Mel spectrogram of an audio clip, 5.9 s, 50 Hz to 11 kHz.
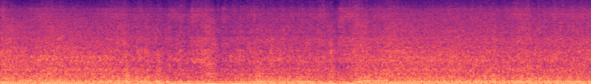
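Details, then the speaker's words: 1968 Chevy Suburban, 396 big-block V8, just restarted after distributor work: loud, low idle with a slightly lumpy beat, one cylinder seemingly weak; owner suspects low compression rather than a miss, to check with vacuum gauge. Uneven running, weak cylinder. "this sounds funny, like it's got a dead cylinder. I don't think it's a miss, but like a weak cylinder, might be low on compression."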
